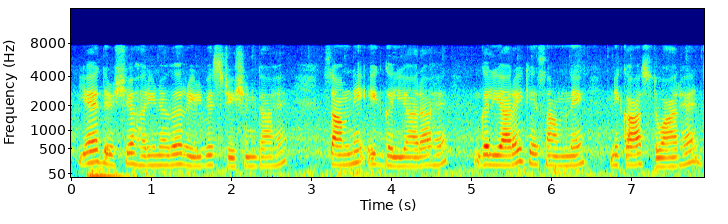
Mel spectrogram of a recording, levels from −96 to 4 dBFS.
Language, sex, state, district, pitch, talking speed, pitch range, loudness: Hindi, female, Bihar, West Champaran, 180 Hz, 130 wpm, 165-195 Hz, -19 LUFS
